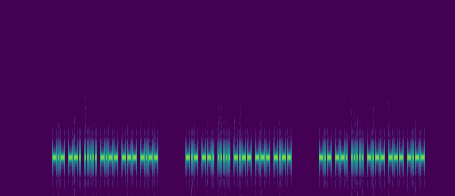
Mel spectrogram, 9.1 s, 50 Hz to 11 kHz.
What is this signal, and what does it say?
Morse code, heard as a keyed tone, about 46 wpm, 700 Hz. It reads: KG5YOY KG5YOY KG5YOY
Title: USA Call Signs - 6 Characters - Repeated 3x - 45wpm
